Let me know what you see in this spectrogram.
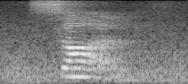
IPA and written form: sʌn (sun)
